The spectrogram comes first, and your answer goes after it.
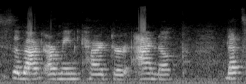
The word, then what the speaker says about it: Anouk: So, Grim Lovelies is about our main character, Anouk. That's how I pronounce her name, A-N-O-U-K.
